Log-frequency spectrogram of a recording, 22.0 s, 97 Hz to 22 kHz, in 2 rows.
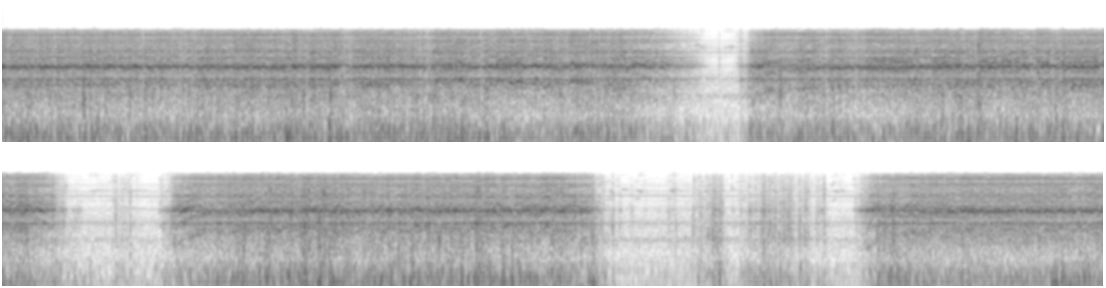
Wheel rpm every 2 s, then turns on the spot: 230, 230, 240, 90, 200, 170, 110, 220, 100, 30, 180.
none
